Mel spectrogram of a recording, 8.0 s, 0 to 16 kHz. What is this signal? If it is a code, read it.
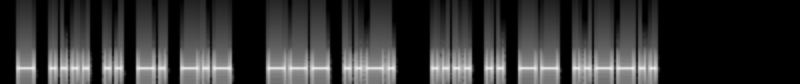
Morse code, heard as a keyed tone, about 22 wpm, 700 Hz. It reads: THINK OF HIM?
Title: Sentences from Top 200 Words 22wpm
